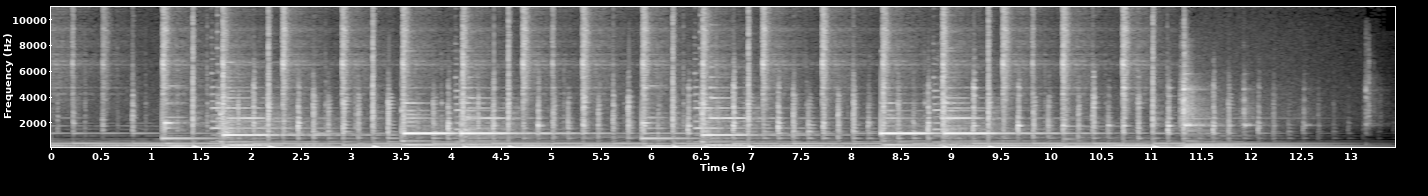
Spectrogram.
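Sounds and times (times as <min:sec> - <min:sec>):
Oppo A83 phone ringtone: 0:01.1 - 0:12.1.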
